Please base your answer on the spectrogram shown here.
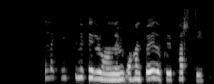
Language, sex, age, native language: Icelandic, female, 18-19, Icelandic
